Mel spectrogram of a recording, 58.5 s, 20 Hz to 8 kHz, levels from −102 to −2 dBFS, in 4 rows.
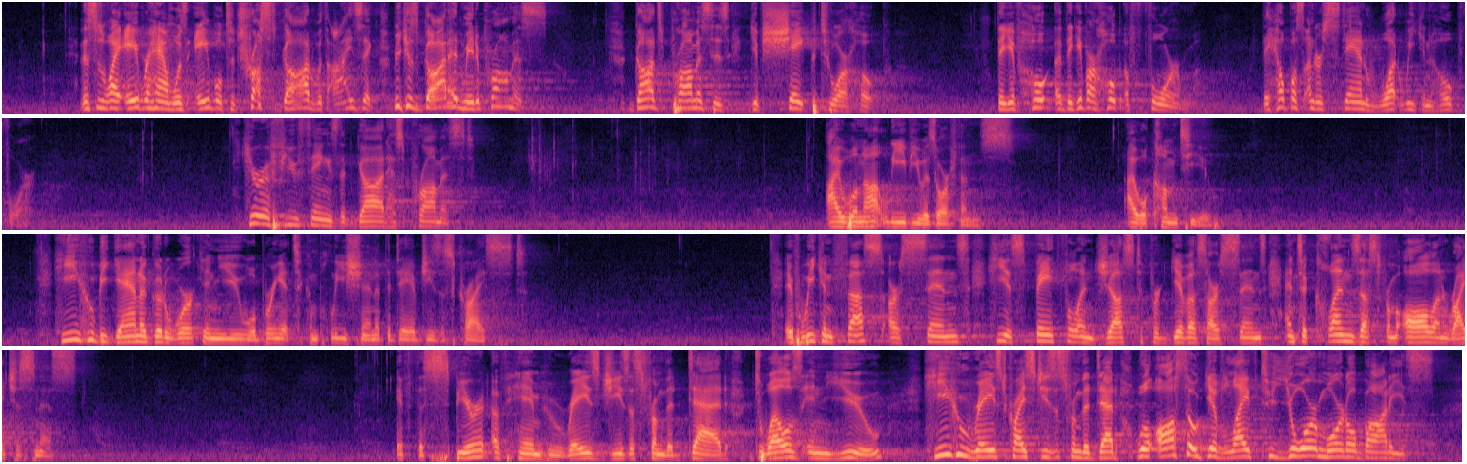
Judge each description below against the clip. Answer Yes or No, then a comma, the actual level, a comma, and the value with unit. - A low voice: No, medium, 150 Hz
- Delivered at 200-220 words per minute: No, slow, 135 wpm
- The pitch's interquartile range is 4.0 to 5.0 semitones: No, wide, 5.5 semitones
